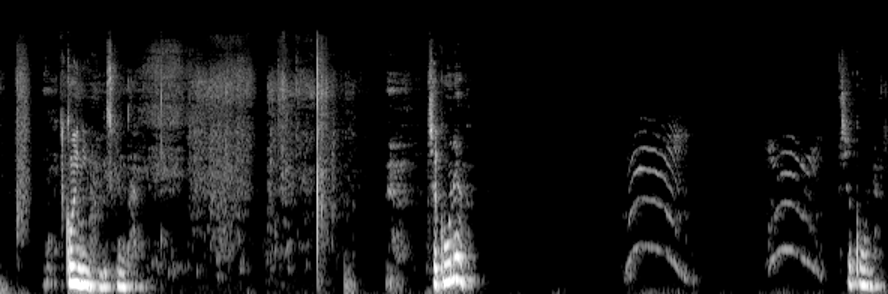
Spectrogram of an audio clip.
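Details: Persian cat at a cattery in Pakistan among playing cats and kittens, giving two short arched meows late on, quiet and spaced apart, after a stretch of human speech and handling noises indoors.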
